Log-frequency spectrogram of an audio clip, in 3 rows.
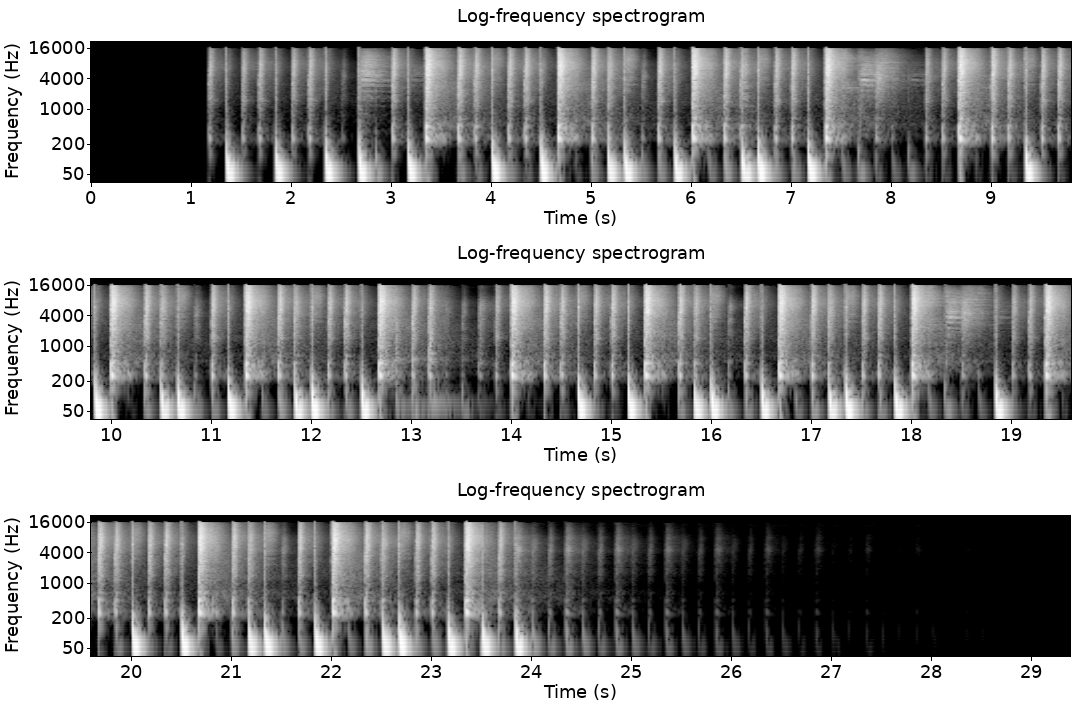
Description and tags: drums beat 2
It was created in Addictive Drums 2 with some changing in kick and snare. Also i have added some filters and EQ. Beat is in -6dB with a tempo 90 bpm.
Osnabrück,Deutschland
drum-loop, groovy, perc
